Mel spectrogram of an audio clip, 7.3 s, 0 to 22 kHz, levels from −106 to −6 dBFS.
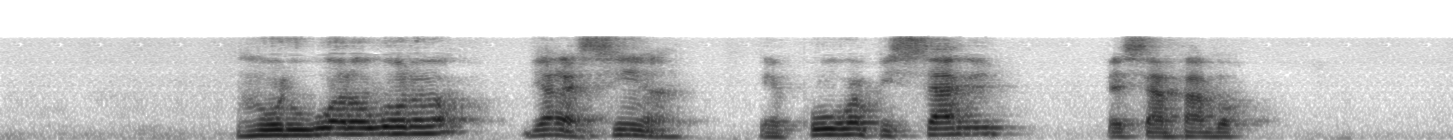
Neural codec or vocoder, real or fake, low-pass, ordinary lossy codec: codec, 16 kHz, 1.1 kbps, Voila-Tokenizer; fake; 7.2 kHz; AAC, 64 kbps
